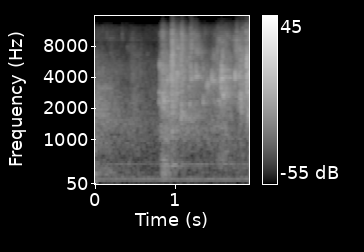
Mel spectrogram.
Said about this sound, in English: I'm just gonna pour this, half in this one,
